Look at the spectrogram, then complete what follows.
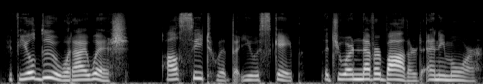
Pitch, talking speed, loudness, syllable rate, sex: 215 Hz, 235 wpm, -17 LUFS, 6.5 syllables/s, female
